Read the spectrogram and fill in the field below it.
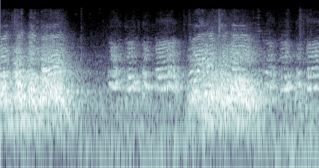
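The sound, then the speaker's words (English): A large protest crowd in the streets of Hong Kong chants slogans in unison, including "Hong Kong independence, the only way out," voices rising in two loud, sustained surges with a dip between them, over a steady roar of massed voices. “There were people chanting the same slogans as last year, but some different ones too.”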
